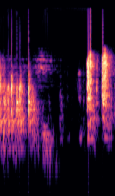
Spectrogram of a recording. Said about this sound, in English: One night I saw a big house shining in the moonlight. I decided to take a chance. I knocked at the door.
